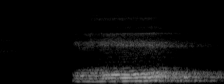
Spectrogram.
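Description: A man chanting one long sustained tone on a single breath, starting under a second in and slowly fading away; the tail of a previous chanted tone dies out at the very start.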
